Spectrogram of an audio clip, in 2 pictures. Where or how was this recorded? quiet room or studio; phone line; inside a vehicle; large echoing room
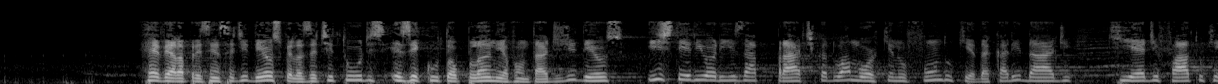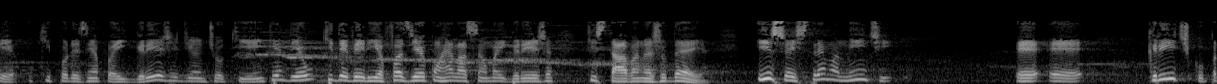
large echoing room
